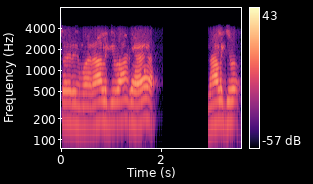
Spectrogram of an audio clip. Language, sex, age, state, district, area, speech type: Tamil, male, 60+, Tamil Nadu, Cuddalore, rural, conversation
